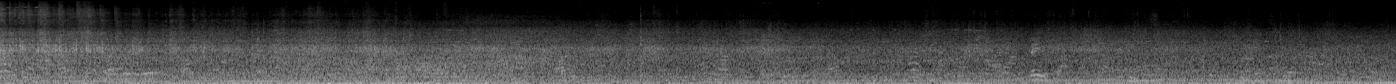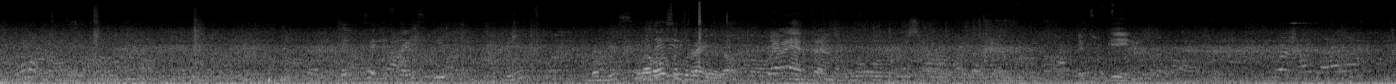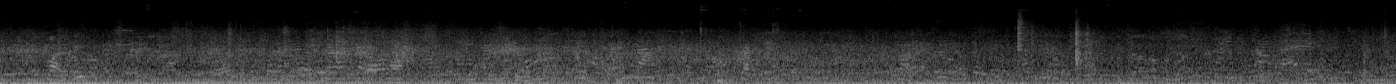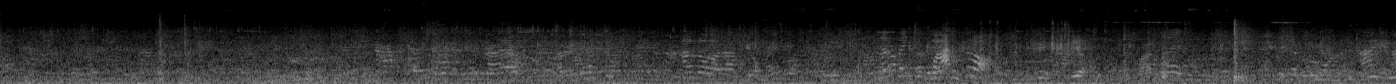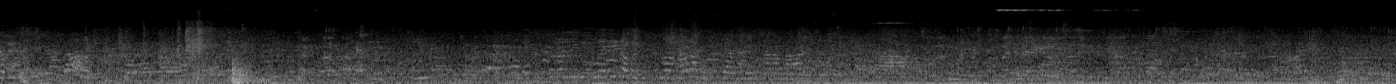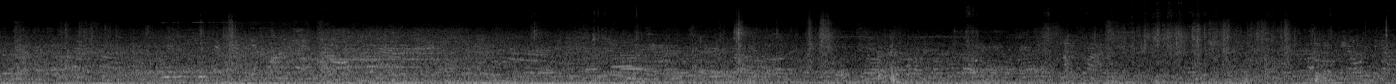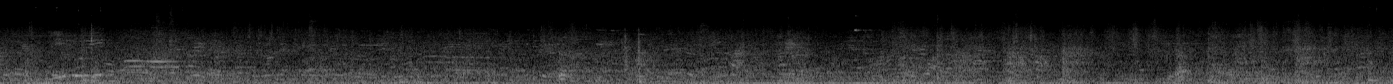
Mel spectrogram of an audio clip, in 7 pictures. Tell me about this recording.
"Jour du Printemps au marché aux temps du COVID19" Soundwalk, Saturday March 21th 2020. First Spring day at the Piazza Madama Cristina open market at San Salvario district, Turin. Eleven days after emergency disposition due to the epidemic of COVID19. Start at 10:12 a.m. end at 10:41 a.m. duration of recording 29’49”, The entire path is associated with a synchronized GPS track recorded in the (kmz, kml, gpx) files downloadable here:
